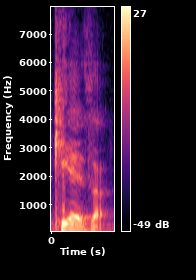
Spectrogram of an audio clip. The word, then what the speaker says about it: chiesa: a k sound like kieza church is then pronounced chiesa with a chur for from our perspective that sounds absolutely awful and crazy i mean everyone knows it's pronounced gamba and kieza but for future italians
